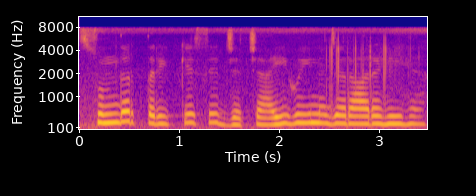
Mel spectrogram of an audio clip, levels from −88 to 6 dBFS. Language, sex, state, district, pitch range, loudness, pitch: Hindi, female, Haryana, Charkhi Dadri, 215-250 Hz, -14 LUFS, 225 Hz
